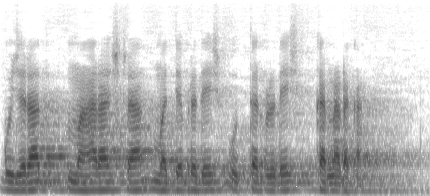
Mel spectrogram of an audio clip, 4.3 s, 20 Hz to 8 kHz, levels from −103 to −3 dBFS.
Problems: constant background noise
